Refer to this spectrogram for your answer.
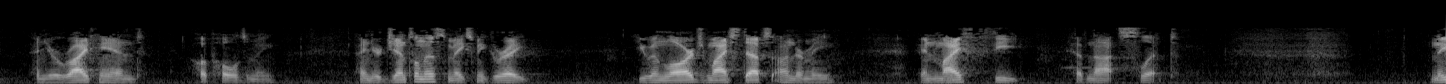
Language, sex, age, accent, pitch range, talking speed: English, male, 40-59, American, 90-120 Hz, 105 wpm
